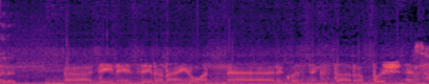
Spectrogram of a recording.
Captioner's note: talking over radio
